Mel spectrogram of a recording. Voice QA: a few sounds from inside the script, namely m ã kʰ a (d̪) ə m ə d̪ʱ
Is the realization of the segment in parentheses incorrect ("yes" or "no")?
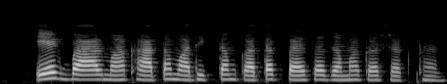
yes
